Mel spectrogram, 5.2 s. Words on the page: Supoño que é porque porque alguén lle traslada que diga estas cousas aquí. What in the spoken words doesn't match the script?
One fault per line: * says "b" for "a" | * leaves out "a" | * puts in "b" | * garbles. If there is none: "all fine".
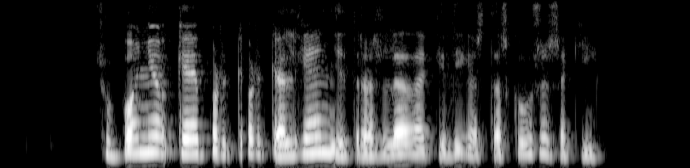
all fine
